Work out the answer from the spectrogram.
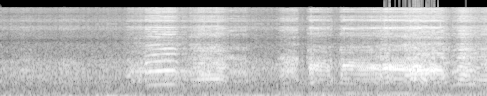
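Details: Goose trying to eat the camera, letting out a run of harsh, nasal, slightly wavering honks that carry on almost continuously, with a low background rumble throughout.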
